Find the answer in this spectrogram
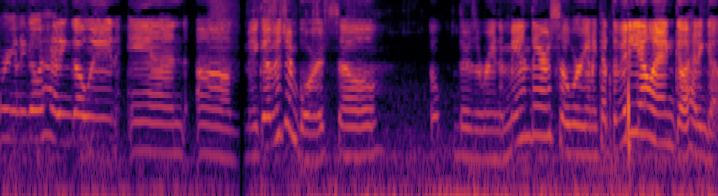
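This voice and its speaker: A woman speaks fairly quickly, her voice carrying audible room echo and noticeable background noise. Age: young. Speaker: vlogger. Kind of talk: casual vlog talk to camera. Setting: outdoors on the street.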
